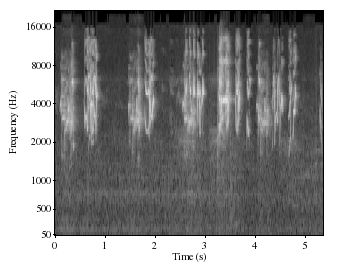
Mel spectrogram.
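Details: Pet lovebirds at play give rapid clusters of shrill, rasping chirps, each burst lasting about half a second and separated by short pauses. Nothing else is clearly heard.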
